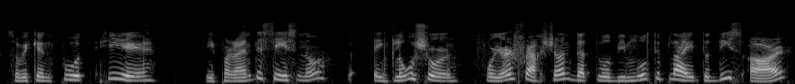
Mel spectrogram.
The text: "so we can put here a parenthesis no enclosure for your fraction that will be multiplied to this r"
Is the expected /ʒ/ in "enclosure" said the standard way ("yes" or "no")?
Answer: no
